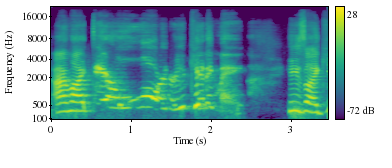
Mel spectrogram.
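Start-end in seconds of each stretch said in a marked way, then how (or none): 0.5-2.4 high, incredulous cry; shocked disbelief. Retold or imitated. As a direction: squeak out disbelief at the cost. Shocked at the price.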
